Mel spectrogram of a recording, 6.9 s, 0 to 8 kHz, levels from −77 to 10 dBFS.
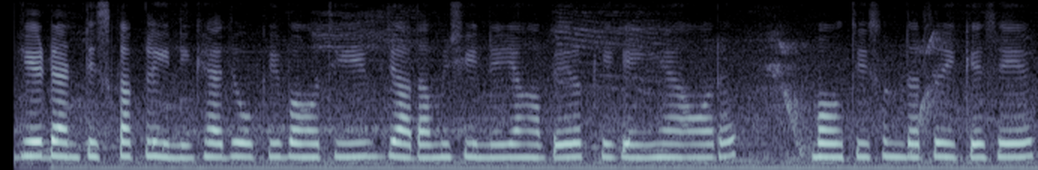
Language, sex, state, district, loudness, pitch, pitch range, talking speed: Hindi, female, Punjab, Pathankot, -16 LUFS, 240 Hz, 235-245 Hz, 180 wpm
